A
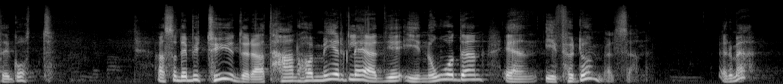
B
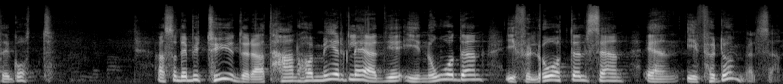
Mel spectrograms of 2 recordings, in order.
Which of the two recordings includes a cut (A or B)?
A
